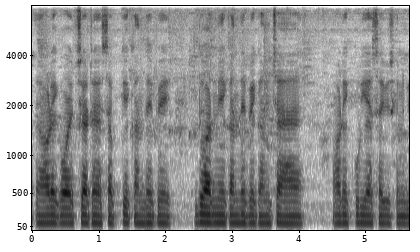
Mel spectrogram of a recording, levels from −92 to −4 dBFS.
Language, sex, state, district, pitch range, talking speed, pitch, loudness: Hindi, male, Uttar Pradesh, Hamirpur, 100-105 Hz, 235 wpm, 100 Hz, -19 LUFS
